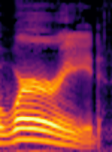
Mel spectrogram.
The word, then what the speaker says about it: worried: want to point out, notice I'm not pronouncing the O in worried like worried. You know what I mean? I'm getting it like an Can I hear you say that kind of like were?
